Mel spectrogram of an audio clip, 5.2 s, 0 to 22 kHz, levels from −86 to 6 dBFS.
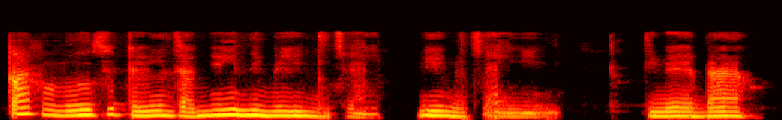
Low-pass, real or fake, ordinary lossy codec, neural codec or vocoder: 7.2 kHz; fake; none; codec, 16 kHz in and 24 kHz out, 0.6 kbps, FireRedTTS-2 codec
